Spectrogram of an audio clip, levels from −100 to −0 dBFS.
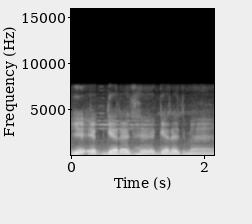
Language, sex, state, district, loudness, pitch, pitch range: Hindi, male, Maharashtra, Mumbai Suburban, -17 LUFS, 160 Hz, 145-170 Hz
